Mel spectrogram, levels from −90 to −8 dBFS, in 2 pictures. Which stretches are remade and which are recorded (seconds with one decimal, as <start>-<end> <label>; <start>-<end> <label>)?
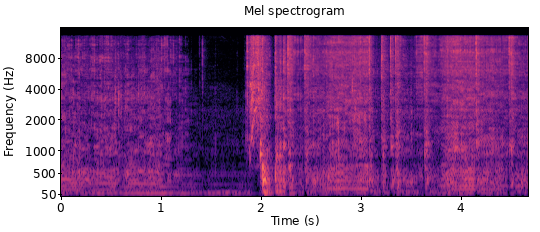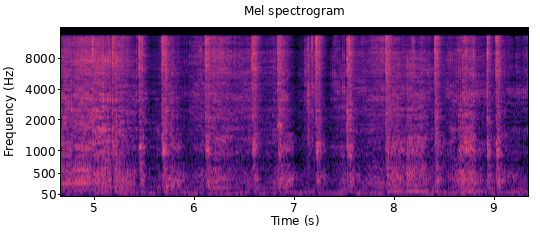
0.0-2.2 recorded; 2.2-3.1 remade; 3.1-3.6 recorded; 3.6-5.0 remade; 5.0-5.6 recorded; 5.6-8.6 remade; 8.6-9.3 recorded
